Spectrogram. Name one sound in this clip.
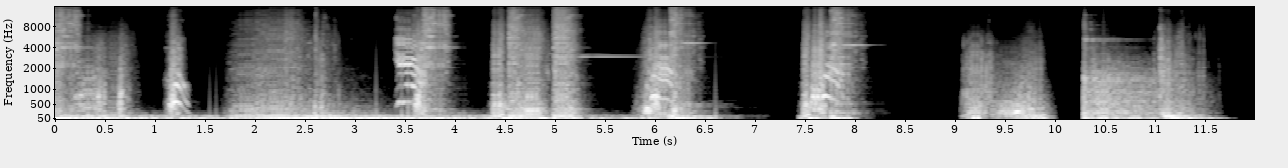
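Fighters' blows land with heavy thuds and swishes.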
